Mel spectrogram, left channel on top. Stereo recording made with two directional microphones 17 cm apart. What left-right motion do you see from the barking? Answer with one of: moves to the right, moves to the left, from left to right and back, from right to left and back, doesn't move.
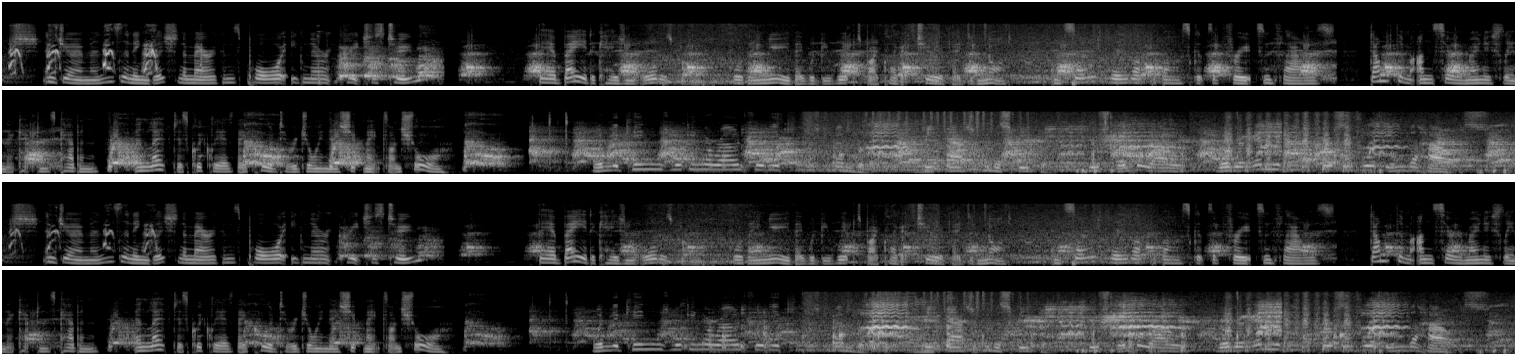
doesn't move.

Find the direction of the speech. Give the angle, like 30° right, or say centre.
10° left.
